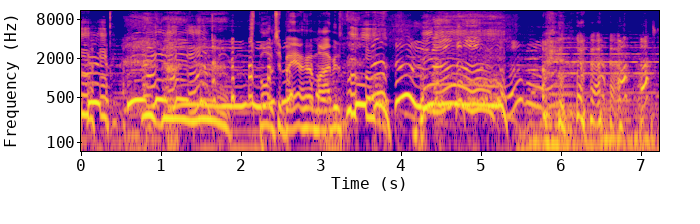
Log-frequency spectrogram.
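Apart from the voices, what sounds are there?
yawning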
